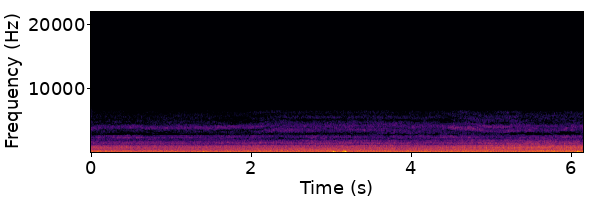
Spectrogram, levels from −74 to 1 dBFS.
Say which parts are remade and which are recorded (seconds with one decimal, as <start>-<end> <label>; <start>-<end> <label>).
0.0-0.5 recorded; 0.5-2.0 remade; 2.0-3.8 recorded; 3.8-4.5 remade; 4.5-6.2 recorded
